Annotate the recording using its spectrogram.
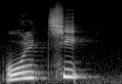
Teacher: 리을 히읗 뒤에 지읒이 결합되는 경우에는 히읗과 지읒을 합쳐서 치읒, 거센 소리로 발음한다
